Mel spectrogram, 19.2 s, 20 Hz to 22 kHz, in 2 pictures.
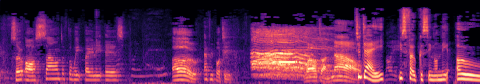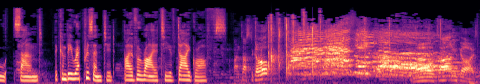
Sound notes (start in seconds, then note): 5.4 shout together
